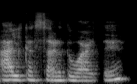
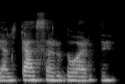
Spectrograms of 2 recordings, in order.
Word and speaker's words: Alcazar-Duarte: So the foreign friendly way of pronouncing it would be Alcazar-Duarte. And the Mexican. And the non-friendly? Well, the Mexican way would have accent on the second A, so it would be Alcazar-Duarte, just a little bit more vowel strong.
